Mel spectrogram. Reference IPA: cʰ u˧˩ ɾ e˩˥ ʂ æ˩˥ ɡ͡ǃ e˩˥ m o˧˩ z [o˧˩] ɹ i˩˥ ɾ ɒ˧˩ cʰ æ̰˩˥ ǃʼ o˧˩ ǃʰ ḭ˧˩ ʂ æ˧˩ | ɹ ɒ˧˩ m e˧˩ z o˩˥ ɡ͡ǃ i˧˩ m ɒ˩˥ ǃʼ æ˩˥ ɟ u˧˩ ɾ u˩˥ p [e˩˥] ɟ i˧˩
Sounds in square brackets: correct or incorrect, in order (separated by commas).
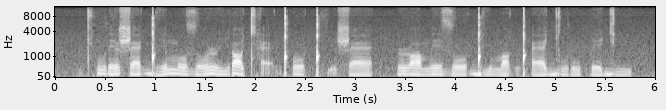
incorrect, correct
